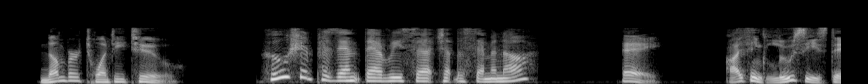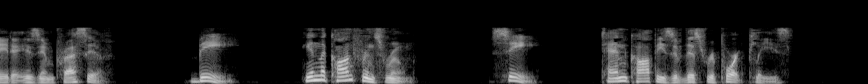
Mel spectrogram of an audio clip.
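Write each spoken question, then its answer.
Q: Who should present their research at the seminar?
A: A: I think Lucy's data is impressive.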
